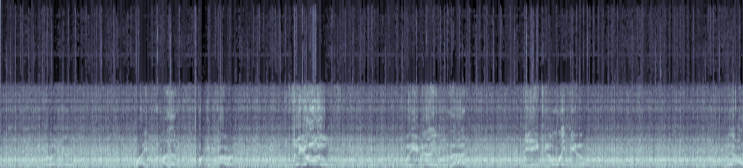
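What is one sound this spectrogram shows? A man speaks loudly and with agitation close by.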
